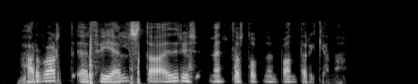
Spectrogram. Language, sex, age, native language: Icelandic, male, 60-69, Icelandic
